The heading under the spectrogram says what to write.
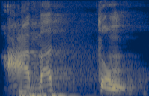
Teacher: دال کی آواز ختم ہو گئی، با کو تا سے ملانا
